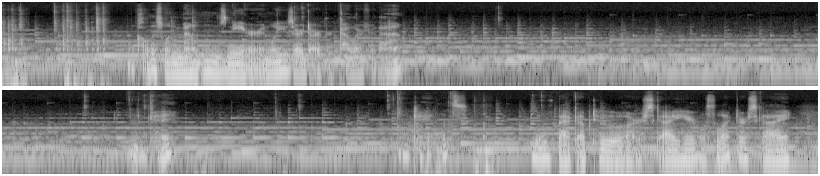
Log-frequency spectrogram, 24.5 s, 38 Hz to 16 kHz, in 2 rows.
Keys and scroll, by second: 0.0-1.7 typing, 5.6 b, 14.1 g, 16.4 space, 23.6 space.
